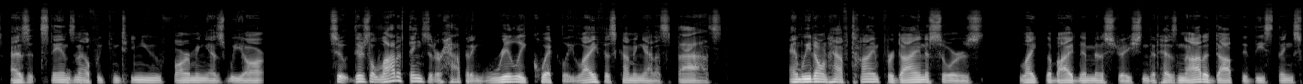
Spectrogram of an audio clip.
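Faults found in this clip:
No audible faults found in the speech recording.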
